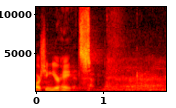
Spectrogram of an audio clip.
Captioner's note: laughter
